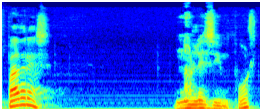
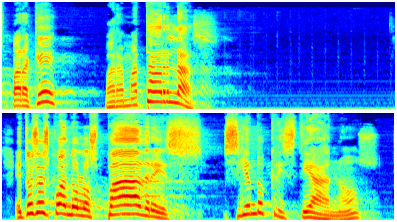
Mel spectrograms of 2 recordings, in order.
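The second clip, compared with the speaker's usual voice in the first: loud, raised pulpit voice, stretching key phrases; full-force preaching; 7 semitones higher, 7 dB louder than usual. Real, not acted. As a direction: proclaim it forcefully to the congregation. (prédica a viva voz, con frases alargadas)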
